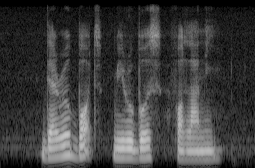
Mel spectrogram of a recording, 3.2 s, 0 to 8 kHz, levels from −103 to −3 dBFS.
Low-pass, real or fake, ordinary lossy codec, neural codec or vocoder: 7.2 kHz; real; none; none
